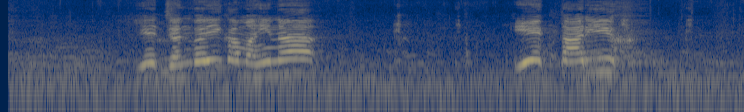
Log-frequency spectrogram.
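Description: An elderly man speaks loudly outdoors, in short bursts.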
